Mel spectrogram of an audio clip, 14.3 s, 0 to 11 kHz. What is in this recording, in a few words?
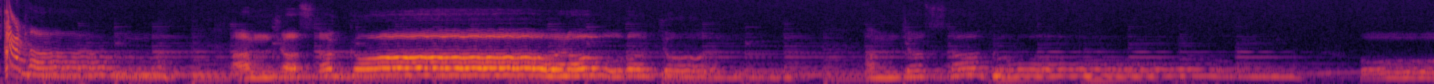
Wayfaring Stranger fragment; Indian Neck Festival 1963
